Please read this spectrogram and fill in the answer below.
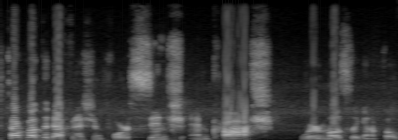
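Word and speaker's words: sinh: sign the hyperbolic sine function and it is pronounced cinch which sounds really stupid to me i don't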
